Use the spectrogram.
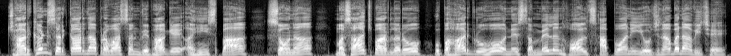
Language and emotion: Gujarati, neutral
